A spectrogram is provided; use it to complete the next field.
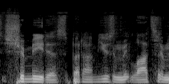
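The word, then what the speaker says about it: Chameides: Would you pronounce it for me, Doctor? It's Chamides, but I'm using lots of different variations, as you might expect.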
